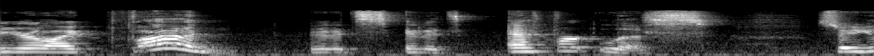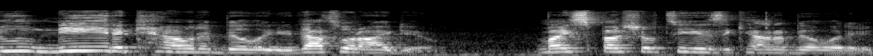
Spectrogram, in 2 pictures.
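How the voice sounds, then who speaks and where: A woman with a fairly high pitch speaks at a moderate pace in an animated tone, her pitch varying in an ordinary way over noticeable background noise. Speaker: fitness coach. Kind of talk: live Q&A chat. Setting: Facebook live stream.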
